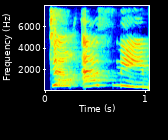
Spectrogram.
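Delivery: high, loud, slow ghostly shout. Acted. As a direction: fling it back at him. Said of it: "Myrtle shouted".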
